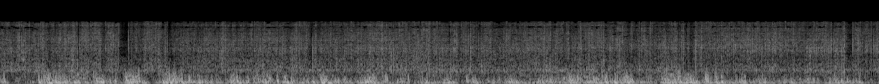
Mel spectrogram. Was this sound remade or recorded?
recorded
